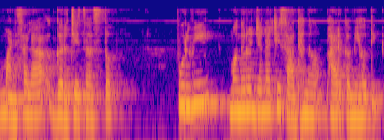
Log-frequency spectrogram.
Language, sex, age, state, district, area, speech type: Marathi, female, 45-60, Maharashtra, Satara, urban, spontaneous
